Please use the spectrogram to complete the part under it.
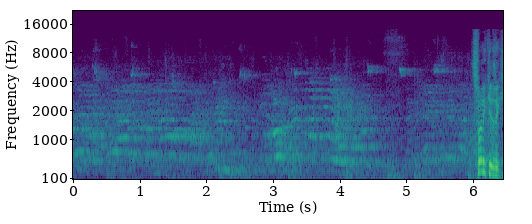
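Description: A crowd of spectators murmurs and calls out in a large echoing gym.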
